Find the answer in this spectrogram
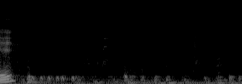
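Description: Faint scattered clicks of a laptop keyboard over a low, steady room hum.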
